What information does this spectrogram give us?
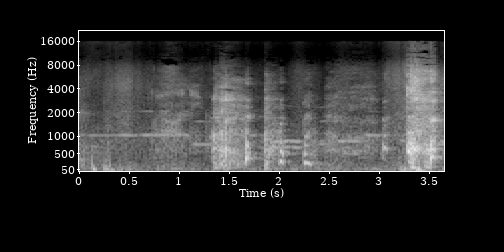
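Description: Coughing from a person left short of breath after laughing hard: a few harsh, raspy coughs spaced irregularly over a quiet breathy background, the last one the loudest.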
